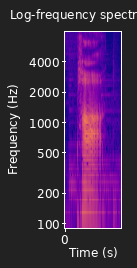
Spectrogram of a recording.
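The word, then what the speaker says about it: ㅂ: And it's not a hard B sound like in the word ball. It's between P and B and is a bit softer.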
